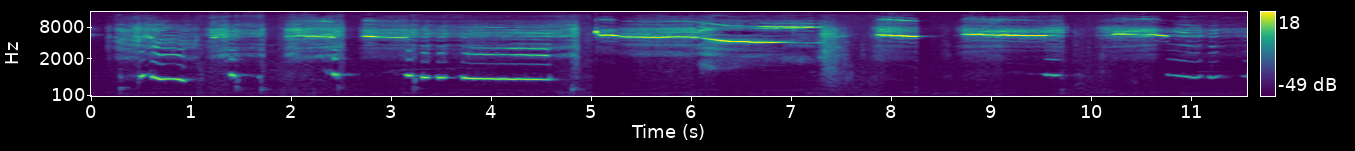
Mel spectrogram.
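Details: A dog whines in thin, high-pitched tonal bursts that waver and slide; this one gave a sharp whine before an operation, a sound signalling pain, fear or anxiety.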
